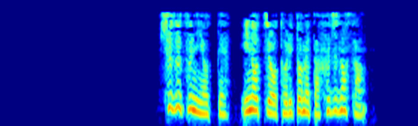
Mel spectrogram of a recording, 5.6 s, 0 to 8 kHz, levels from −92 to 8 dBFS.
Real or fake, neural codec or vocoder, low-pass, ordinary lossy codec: real; none; 7.2 kHz; MP3, 24 kbps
